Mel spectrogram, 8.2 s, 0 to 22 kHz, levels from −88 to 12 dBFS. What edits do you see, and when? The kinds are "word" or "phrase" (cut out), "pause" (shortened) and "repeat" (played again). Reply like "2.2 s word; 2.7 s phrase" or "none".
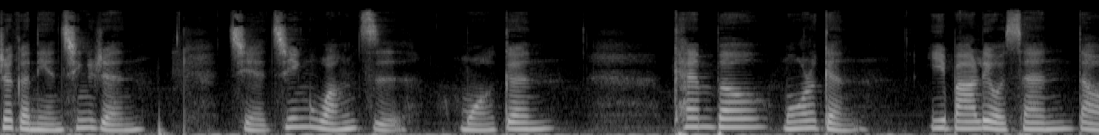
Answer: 1.3 s pause; 6.9 s pause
